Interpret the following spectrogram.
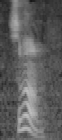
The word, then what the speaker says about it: Simone: Wait, how are we supposed to pronounce her name? Simone.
